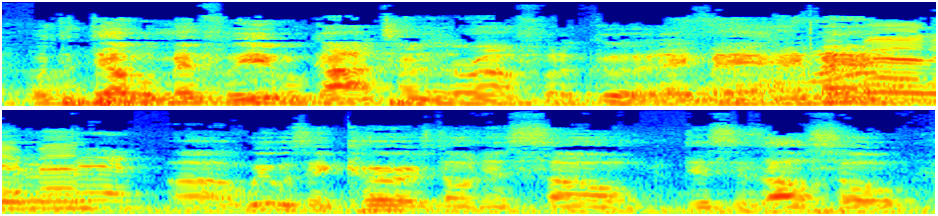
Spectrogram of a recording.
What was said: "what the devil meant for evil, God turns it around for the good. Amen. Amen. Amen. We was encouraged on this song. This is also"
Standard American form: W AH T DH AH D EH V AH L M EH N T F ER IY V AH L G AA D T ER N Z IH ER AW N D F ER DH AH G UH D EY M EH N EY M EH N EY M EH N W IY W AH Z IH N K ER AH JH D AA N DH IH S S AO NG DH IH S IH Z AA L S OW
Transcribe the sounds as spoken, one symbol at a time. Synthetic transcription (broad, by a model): W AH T DH AH D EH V L M EH N T F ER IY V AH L G AA D T ER N Z ER AW N D F ER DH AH G UH D EY M EH N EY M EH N EY M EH N W IY W AH Z IH N K ER AH JH D N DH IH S S AO NG DH IH S IH Z AA L S OW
